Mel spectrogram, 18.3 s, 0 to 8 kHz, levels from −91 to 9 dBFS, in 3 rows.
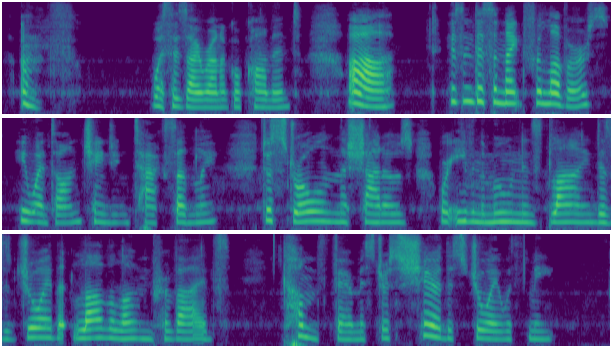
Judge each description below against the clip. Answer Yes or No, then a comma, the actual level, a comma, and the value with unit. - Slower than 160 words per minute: Yes, average, 145 wpm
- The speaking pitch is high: Yes, high, 230 Hz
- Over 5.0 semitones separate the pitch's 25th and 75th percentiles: No, average, 3.1 semitones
